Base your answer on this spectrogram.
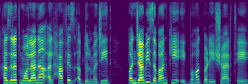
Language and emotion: Urdu, neutral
